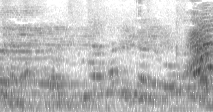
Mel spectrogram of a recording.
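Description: Young children chattering in a room, with the voices overlapping. Just before the end the voices suddenly get much louder.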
